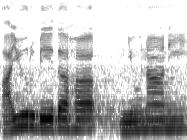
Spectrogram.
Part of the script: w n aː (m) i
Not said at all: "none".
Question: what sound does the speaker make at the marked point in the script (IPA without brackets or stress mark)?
n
